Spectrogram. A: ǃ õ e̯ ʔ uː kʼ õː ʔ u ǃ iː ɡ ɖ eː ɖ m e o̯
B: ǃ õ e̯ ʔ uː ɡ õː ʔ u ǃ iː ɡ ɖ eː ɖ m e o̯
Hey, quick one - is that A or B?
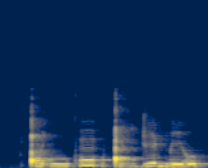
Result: A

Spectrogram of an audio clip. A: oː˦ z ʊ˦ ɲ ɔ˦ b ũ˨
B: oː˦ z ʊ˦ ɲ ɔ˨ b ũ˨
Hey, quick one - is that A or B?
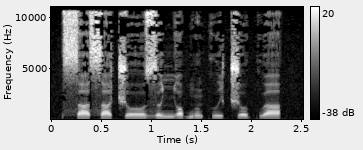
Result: A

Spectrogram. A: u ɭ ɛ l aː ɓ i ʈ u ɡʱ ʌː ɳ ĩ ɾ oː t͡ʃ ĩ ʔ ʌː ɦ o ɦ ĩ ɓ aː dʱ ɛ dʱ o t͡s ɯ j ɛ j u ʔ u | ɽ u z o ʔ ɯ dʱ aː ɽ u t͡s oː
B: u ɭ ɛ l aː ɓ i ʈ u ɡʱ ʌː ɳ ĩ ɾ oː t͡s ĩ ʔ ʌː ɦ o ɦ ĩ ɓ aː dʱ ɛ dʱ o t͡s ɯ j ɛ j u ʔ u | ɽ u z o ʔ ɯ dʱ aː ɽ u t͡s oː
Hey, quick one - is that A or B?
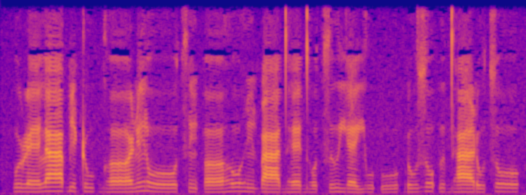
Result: B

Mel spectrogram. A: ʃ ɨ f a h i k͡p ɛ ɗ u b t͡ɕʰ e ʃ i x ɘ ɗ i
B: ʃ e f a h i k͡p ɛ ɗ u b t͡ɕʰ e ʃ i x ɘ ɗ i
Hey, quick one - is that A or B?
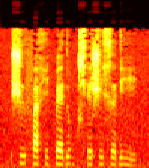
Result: A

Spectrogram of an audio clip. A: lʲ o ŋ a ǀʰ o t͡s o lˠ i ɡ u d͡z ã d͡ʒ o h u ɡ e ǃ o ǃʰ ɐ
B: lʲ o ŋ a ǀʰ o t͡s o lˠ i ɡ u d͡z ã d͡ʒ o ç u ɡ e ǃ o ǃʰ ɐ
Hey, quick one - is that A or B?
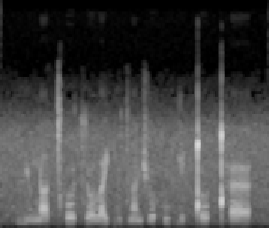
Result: A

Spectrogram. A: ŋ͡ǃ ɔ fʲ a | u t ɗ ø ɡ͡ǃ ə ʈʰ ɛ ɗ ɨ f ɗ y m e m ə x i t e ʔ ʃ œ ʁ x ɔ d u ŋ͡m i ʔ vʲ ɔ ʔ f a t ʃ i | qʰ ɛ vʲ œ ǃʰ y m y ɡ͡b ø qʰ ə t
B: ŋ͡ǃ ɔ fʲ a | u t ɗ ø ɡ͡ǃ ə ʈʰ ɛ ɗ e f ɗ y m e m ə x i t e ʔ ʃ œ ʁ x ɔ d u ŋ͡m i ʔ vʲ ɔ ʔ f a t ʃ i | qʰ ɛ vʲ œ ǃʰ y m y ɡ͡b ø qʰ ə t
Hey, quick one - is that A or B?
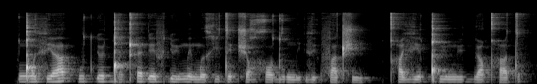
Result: B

